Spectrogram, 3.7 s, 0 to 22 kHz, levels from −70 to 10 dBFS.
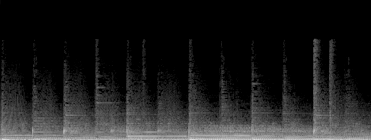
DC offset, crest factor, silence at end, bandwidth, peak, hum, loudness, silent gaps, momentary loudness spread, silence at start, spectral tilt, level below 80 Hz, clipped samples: under 0.1%; 12 dB; 0 s; 15 kHz; 0 dBFS; none; -14 LUFS; none; 5 LU; 0 s; -7.5 dB/octave; -20 dBFS; under 0.1%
